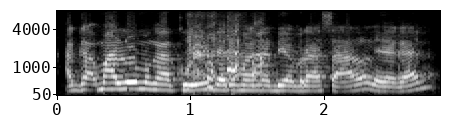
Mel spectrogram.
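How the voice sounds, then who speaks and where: A man's voice: high voice, background noise. A man with a North Sumatran Indonesian accent hosting a podcast, playful and teasing in casual chat. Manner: playful, teasing, quick asides. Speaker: podcast host.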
